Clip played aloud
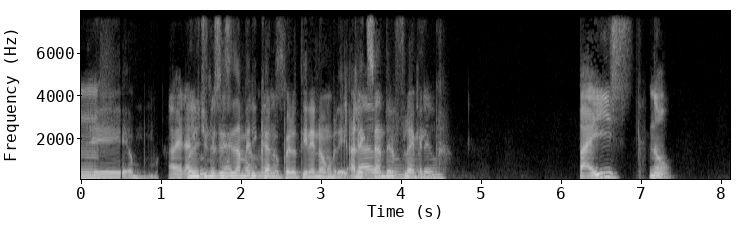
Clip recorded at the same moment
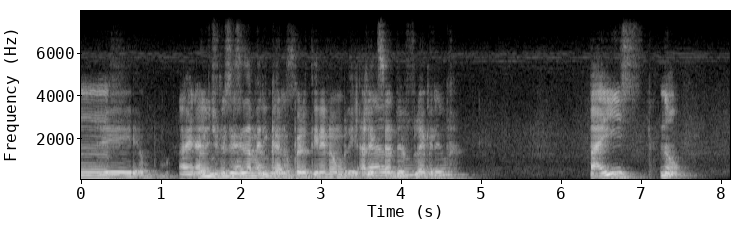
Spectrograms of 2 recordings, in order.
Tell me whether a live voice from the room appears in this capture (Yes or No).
No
